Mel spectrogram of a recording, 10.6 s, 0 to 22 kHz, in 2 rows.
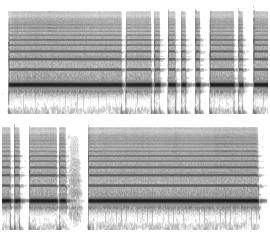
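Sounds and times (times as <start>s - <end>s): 
high C note on an American flute: 0.1s - 10.6s.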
